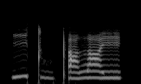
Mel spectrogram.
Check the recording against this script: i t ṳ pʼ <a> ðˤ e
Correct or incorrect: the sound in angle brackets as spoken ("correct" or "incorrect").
correct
